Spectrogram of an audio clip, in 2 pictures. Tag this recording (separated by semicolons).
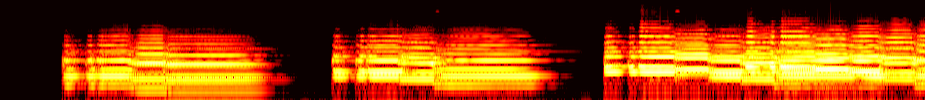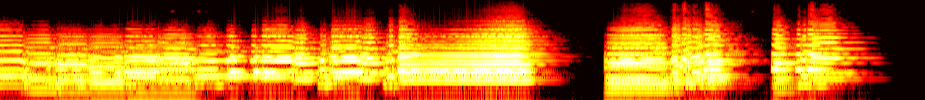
horn; quartet; don-juan; call; call-and-response; horn-quartet; heroic; response; E; french-horn; horn-call; strauss; hunting; don; fanfare; hunting-horn; juan; E-major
